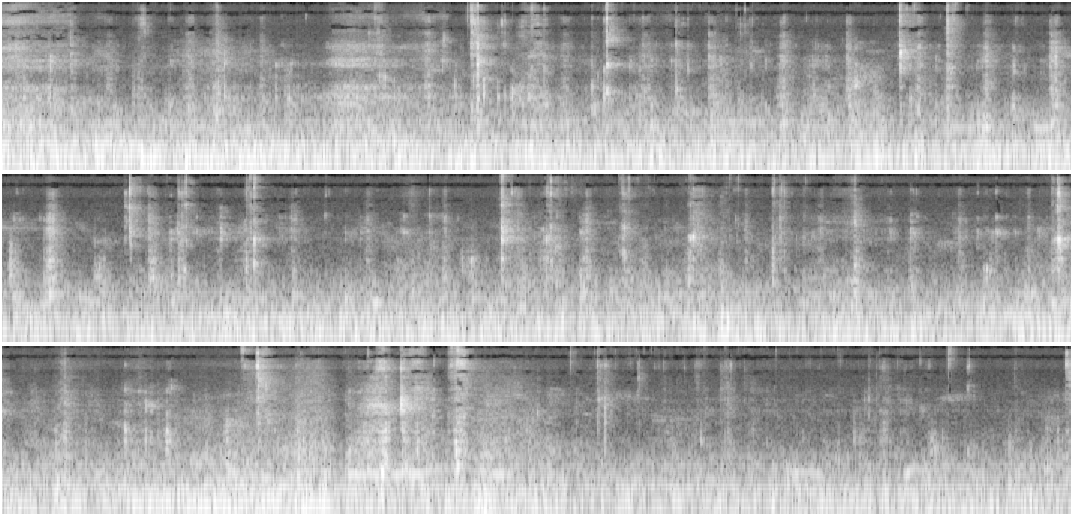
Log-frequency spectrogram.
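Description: Faint close-miked chewing of a soft cheeseburger: wet mouth smacks and small clicks throughout, thickening into a short run of louder smacks about three quarters of the way through.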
